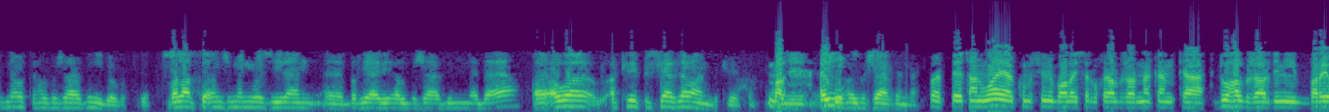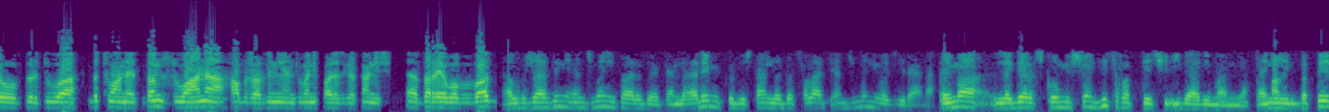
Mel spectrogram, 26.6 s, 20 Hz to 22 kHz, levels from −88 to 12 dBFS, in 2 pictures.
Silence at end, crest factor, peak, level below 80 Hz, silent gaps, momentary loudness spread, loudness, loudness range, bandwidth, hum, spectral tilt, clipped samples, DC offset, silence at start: 0 s; 12 dB; 0 dBFS; -50 dBFS; none; 12 LU; -13 LUFS; 6 LU; 8.4 kHz; none; -6.5 dB/octave; under 0.1%; under 0.1%; 0 s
